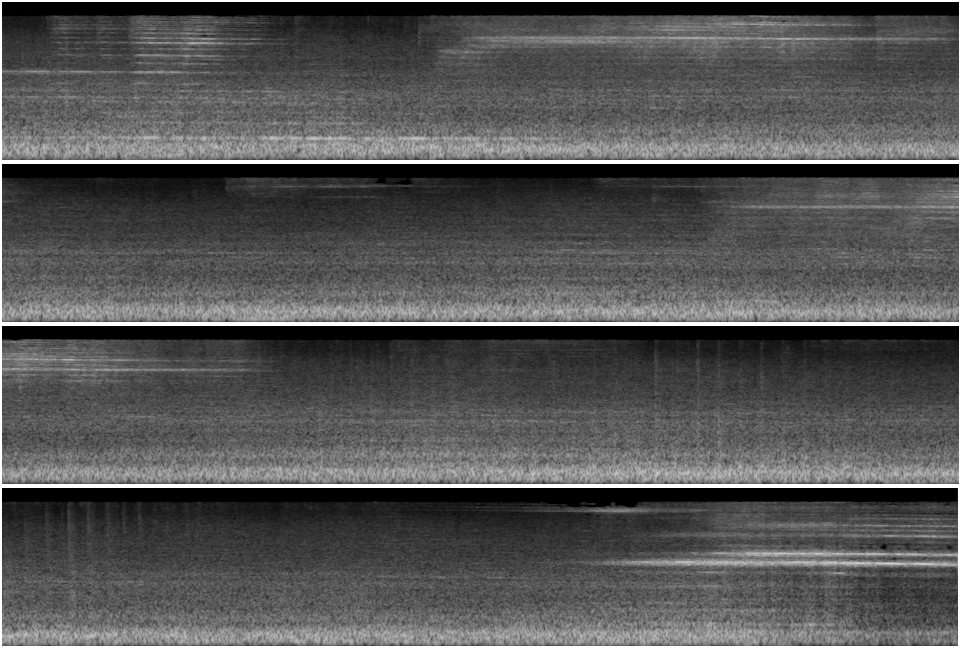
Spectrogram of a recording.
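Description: Empty intermodal well cars of a freight train rolling past on a curve, with a steady wheel-on-rail rumble. Wheel flanges squeal against the rail in high thin spells, with a louder, lower squeal near the end.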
